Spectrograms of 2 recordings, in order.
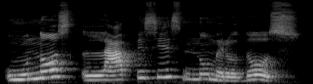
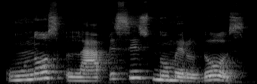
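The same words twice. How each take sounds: First: Unos lápices número dos said slowly and carefully, word by word; slow dictation. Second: Said in the usual way. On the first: Shown as a demonstration. Teacher reading the answer for students, slow and clear. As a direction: dictate the phrase slowly so pupils can write it. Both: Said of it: "Então, ficaria".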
